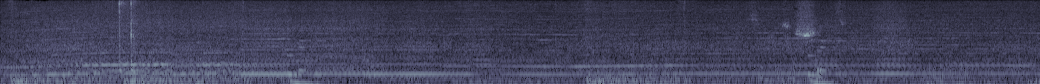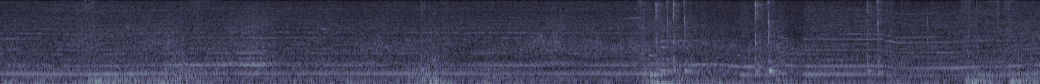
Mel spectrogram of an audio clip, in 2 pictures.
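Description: A racing car engine whines at high revs, dipping briefly as it shifts gear.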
